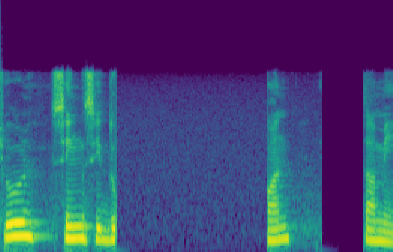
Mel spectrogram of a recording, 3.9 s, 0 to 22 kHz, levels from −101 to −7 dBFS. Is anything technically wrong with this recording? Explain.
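Yes. From 1.15 to 2.67 s the speech cuts out abruptly, leaving only hiss roughly 50 dB down for about 1.5 s. This is an audio dropout to a faint residue, likely a lost signal while the path stayed live. From 3.21 to 3.64 s the speech fades to silence within 3 ms for about 0.42 s. This is a digital broadcast dropout: the receiver muted after losing a run of frames.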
